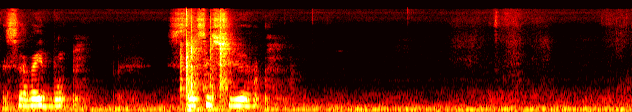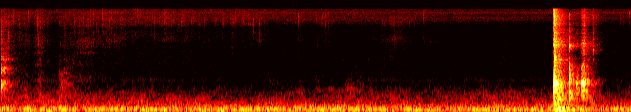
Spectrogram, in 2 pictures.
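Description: Tongs scrape and clatter against a wok.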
